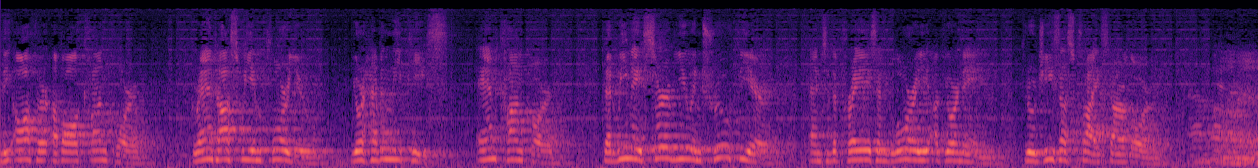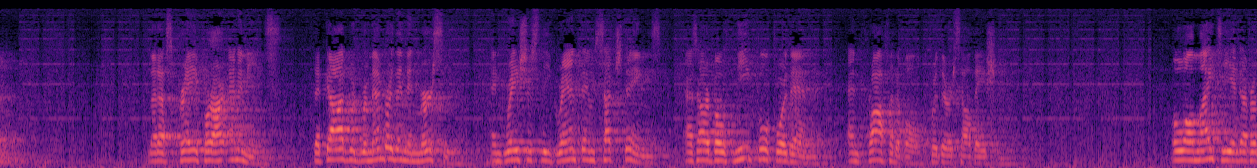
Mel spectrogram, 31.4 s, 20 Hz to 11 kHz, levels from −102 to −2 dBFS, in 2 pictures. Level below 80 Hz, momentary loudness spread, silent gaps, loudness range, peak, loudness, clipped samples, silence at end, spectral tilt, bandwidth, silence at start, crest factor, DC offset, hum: -64 dBFS; 20 LU; none; 6 LU; -22 dBFS; -39 LUFS; under 0.1%; 0 s; -6 dB/octave; 9.4 kHz; 0 s; 18 dB; under 0.1%; none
